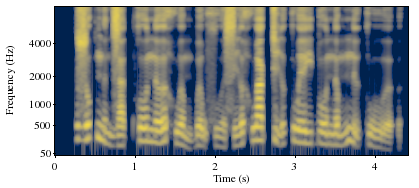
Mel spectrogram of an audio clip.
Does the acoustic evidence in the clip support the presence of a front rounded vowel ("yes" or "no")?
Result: no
